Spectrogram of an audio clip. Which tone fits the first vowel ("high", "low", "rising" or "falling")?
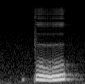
low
